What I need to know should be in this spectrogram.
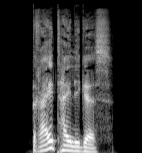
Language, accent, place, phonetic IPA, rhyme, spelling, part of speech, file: German, Germany, Berlin, [ˈdʁaɪ̯ˌtaɪ̯lɪɡəs], -aɪ̯taɪ̯lɪɡəs, dreiteiliges, adjective, De-dreiteiliges.ogg
- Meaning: strong/mixed nominative/accusative neuter singular of dreiteilig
